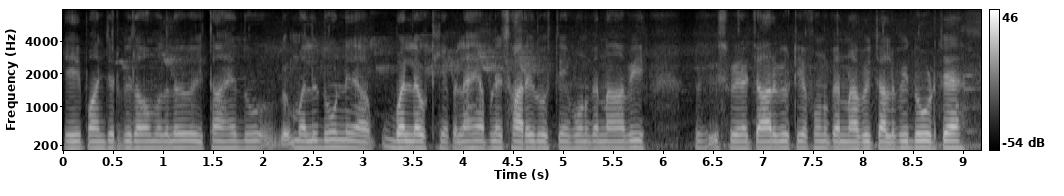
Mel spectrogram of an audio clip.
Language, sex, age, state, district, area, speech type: Dogri, male, 18-30, Jammu and Kashmir, Kathua, rural, spontaneous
